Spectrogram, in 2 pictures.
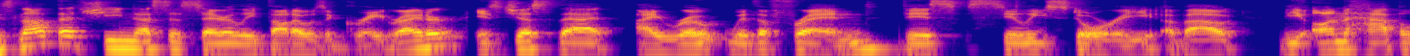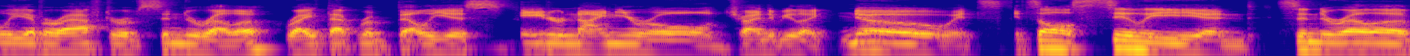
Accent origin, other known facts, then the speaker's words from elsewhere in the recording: Los Angeles, California, United States; born and raised in Los Angeles and then stayed in Los Angeles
